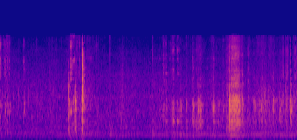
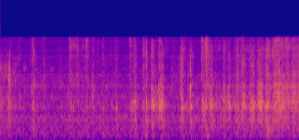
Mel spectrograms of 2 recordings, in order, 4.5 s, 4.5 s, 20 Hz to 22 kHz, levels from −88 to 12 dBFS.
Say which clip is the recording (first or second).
first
